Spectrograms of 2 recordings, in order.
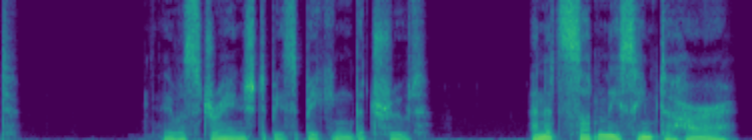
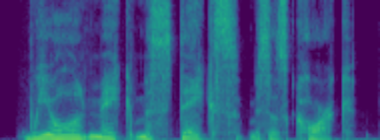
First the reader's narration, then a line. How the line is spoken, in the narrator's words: Bernice said coldly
